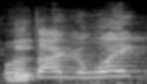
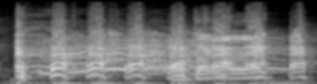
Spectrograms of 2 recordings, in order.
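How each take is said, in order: First: The last word starts with a w sound. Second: The last word starts with an l sound. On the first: The speaker calls it wrong. "You said it again" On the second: The speaker calls it right. "Repeat after me. Lake"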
